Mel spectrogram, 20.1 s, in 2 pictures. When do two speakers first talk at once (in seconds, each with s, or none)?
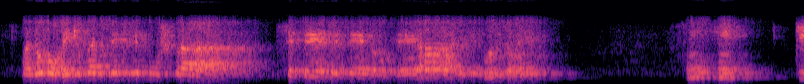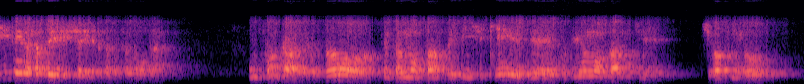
5.2 s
